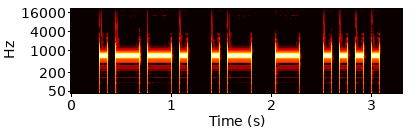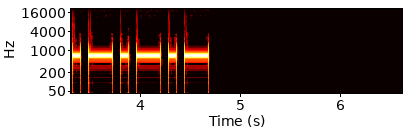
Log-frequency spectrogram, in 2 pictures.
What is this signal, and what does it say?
Morse code, heard as a keyed tone, about 15 wpm, 700 Hz. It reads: PATH.
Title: Sentences from Top 1400 Words 15wpm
